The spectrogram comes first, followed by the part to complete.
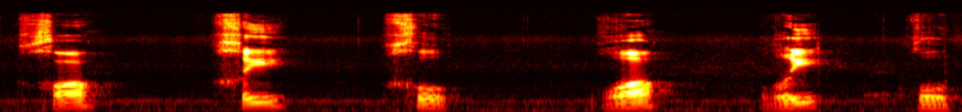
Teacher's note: یہ دونوں حروف مستعلیہ میں سے ہیں، اس لیے ان کی آواز موٹی نکلی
